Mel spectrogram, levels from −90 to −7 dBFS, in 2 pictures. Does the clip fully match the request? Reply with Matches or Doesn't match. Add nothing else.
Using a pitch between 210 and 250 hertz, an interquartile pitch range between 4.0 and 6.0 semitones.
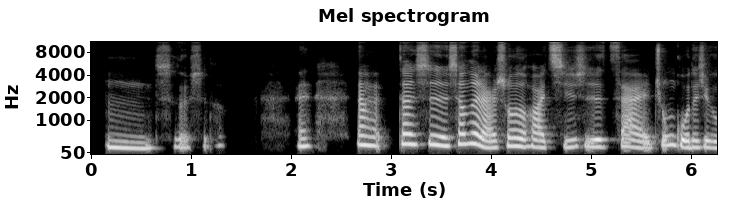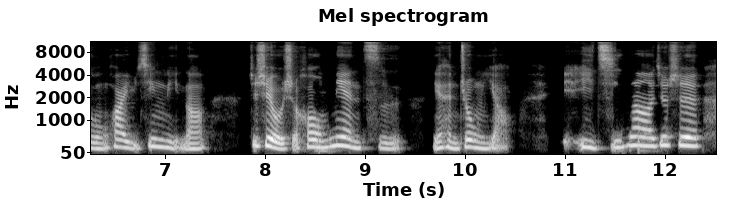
Matches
